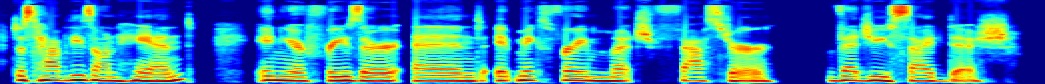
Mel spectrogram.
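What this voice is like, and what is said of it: Strained voice, speaking slowly. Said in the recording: “I apologize for my voice. I'm going slow because it's hard for me to get it out.”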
